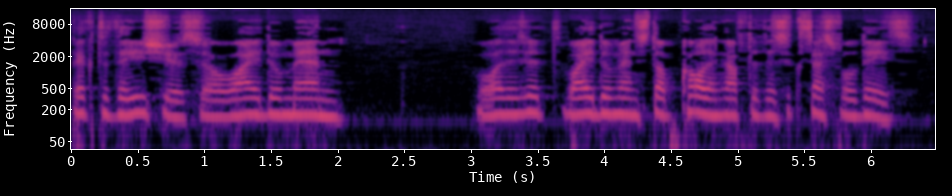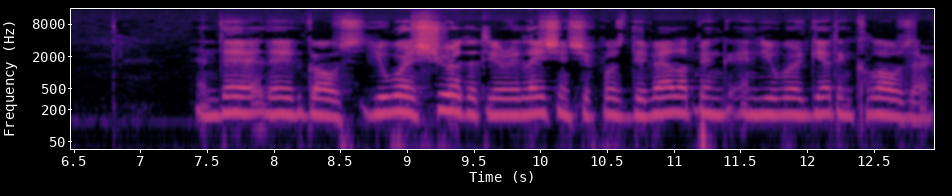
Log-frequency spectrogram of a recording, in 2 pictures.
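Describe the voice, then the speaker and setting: A man with a non-native accent speaks at a moderate pace in a high-pitched, dark and mellow tone, with monotone, flat intonation and very even loudness. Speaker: vlogger. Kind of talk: casual vlog monologue. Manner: halting, self-correcting.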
